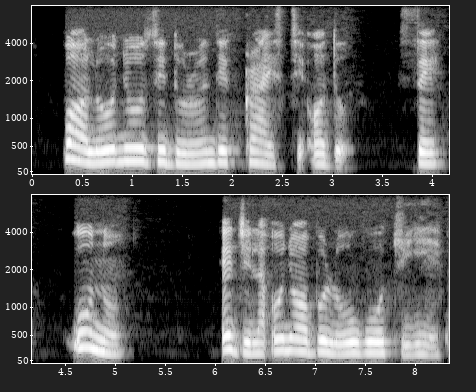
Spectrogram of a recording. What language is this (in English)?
Igbo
